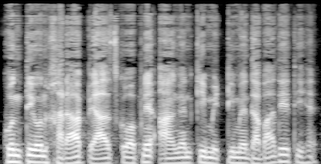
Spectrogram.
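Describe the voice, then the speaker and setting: A man's voice: on the low side, steady tone, a little fast, warm tone, no echo, soft background music. A man narrating a scripted cartoon moral story as its storyteller.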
